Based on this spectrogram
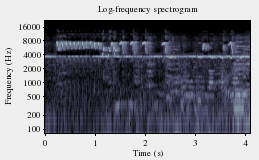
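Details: Sunbirds, called kolibri ninja, pitted against each other in a fighting duel in Indonesia; a very high, rapid buzzy trill gives way to sharp high chirps, repeated about every half second, with faint chatter underneath.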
